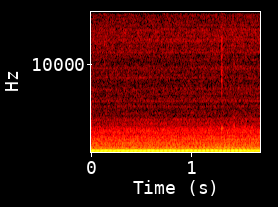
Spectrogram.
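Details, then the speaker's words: 2006 Toyota Prado 120 diesel, just under 200,000 km, owner thinks it's noisy: engine held steady at 3,000 rpm for fuel pressure target-versus-actual test, even drone with no knocks, misses or whine; pressure slightly under target, suction control valve fine. "the other test is holding it on 3,000 roof so we'll do that"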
